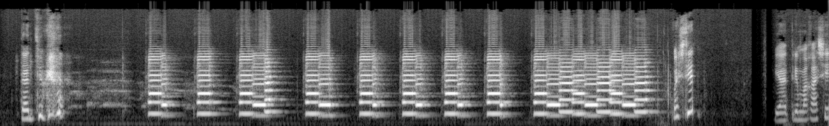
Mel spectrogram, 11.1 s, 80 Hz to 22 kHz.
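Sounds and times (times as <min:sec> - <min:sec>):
truck air horn chord blasts: 0:01.9 - 0:08.8.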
